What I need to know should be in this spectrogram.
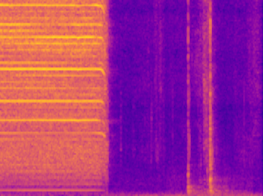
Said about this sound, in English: we need to drill a hole with this nail right in the end, in the center of our fuselage.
